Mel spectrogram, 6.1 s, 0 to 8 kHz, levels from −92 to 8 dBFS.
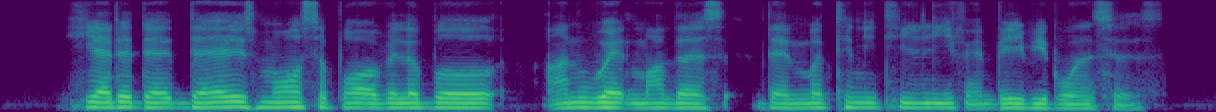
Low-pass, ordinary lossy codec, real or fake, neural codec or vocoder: none; none; fake; codec, 16 kHz, 4 kbps, X-Codec, HuBERT features, trained on general audio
